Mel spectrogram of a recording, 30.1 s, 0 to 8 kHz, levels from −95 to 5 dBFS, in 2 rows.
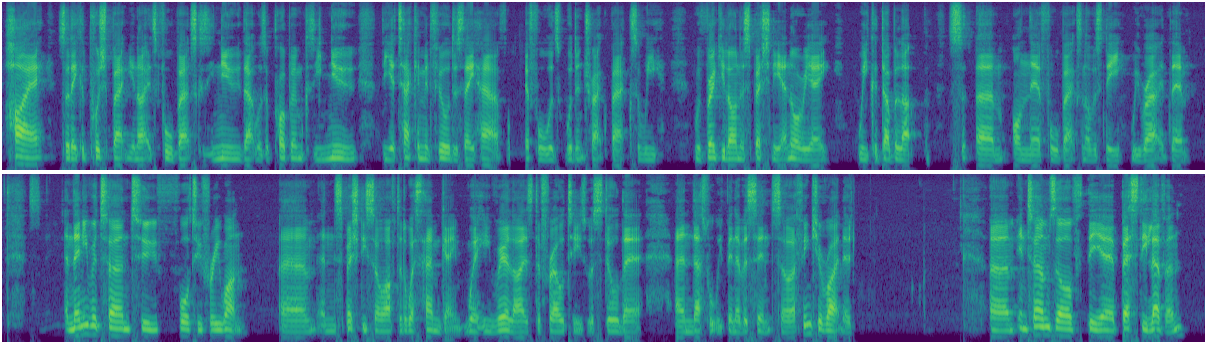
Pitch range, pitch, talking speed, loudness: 100-115 Hz, 105 Hz, 185 wpm, -18 LUFS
